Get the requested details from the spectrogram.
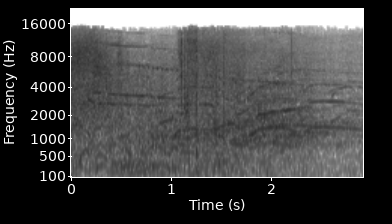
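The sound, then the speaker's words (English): Fireworks crackle and pop continuously in a dense, hissing barrage, with a sharper burst about a third of the way in, the noise gradually thinning toward the end. “Samy, t'es sûr de toi, là, pour les feux d'artifice?”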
